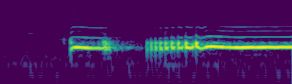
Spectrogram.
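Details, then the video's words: Barbary dove in full voice, a call meant to get other doves calling: after a short silence, a rough rolled opening, a brief pause, then a bubbling trill running into a long, steady, mellow coo. "suara PUTER gacor Bikin PUTER Lain dengar cepat IKUT BUNYI"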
